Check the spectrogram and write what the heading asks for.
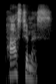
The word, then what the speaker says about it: posthumous: make sure we're saying it right hold on posthumous oh god i knew that was something i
